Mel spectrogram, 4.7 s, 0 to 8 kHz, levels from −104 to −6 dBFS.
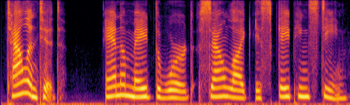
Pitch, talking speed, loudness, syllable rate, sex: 240 Hz, 115 wpm, -18 LUFS, 3.6 syllables/s, female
